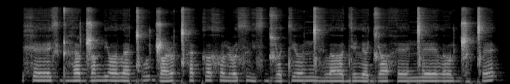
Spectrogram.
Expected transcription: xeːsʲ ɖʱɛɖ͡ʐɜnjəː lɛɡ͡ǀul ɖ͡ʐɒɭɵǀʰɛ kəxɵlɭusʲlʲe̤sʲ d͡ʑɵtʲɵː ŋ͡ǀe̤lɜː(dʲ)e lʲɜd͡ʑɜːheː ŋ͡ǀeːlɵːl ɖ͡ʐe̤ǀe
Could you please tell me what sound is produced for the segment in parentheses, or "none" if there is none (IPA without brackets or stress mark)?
dʲ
